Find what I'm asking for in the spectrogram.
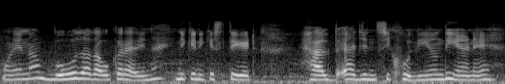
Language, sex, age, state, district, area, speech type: Dogri, female, 18-30, Jammu and Kashmir, Samba, rural, spontaneous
